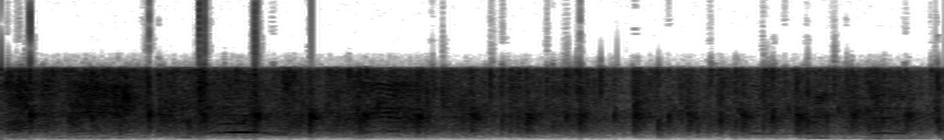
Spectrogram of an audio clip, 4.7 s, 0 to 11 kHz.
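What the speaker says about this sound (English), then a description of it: "if everyone would just give Bob a round of applause" Sustained audience applause at a 2011 speakers and sponsors event, a dense, steady wash of many hands clapping throughout, loud and close with no pauses.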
